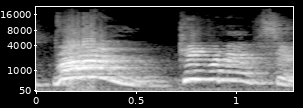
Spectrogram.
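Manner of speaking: high, loud command; urgent yell. Acted. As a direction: yell them up the stairs. Yelling at character to run.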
